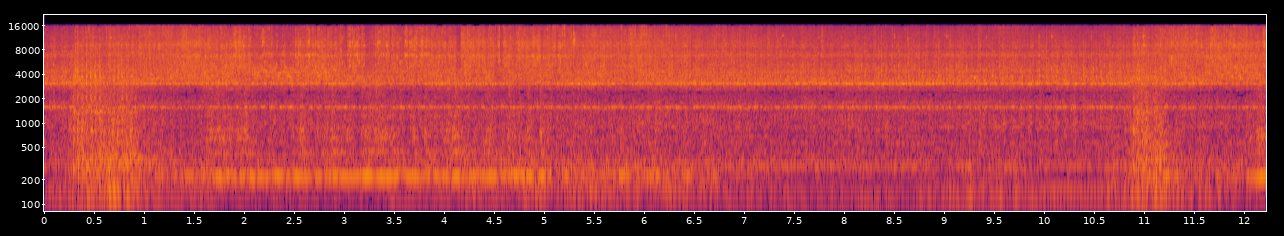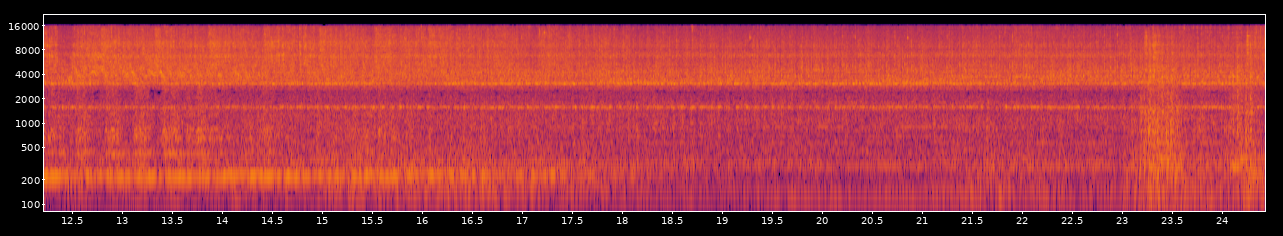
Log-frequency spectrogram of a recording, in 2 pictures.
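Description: A cutting tool scrapes against turning metal.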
